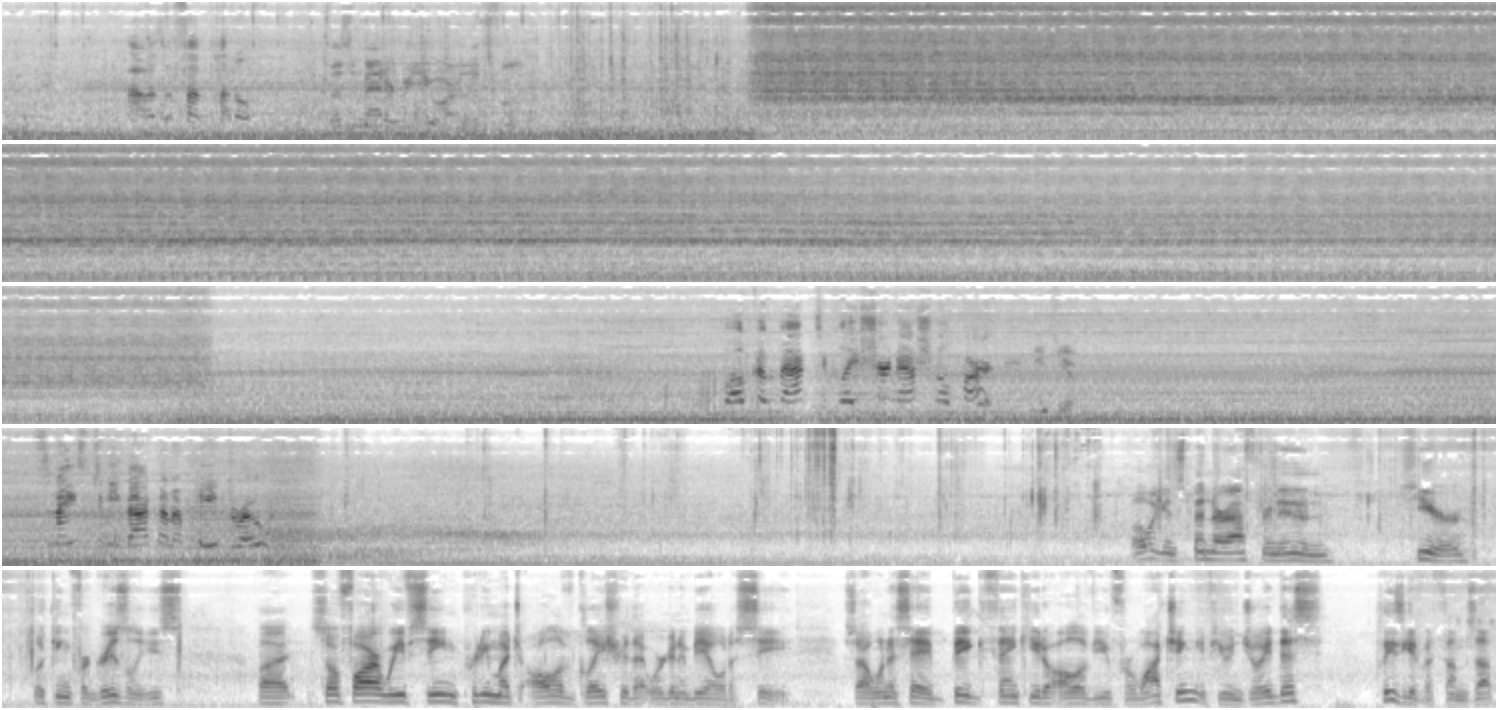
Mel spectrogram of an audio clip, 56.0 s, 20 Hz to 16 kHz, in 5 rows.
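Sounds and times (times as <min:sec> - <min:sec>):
deep road rumble: 0:00.0 - 0:56.0
engine and tyre noise: 0:00.0 - 0:56.0.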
